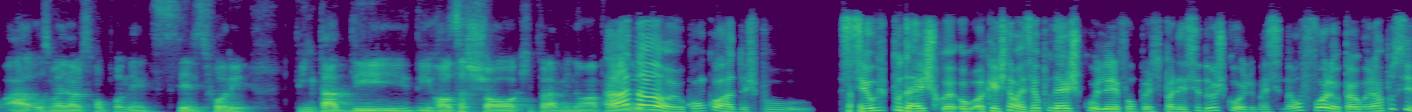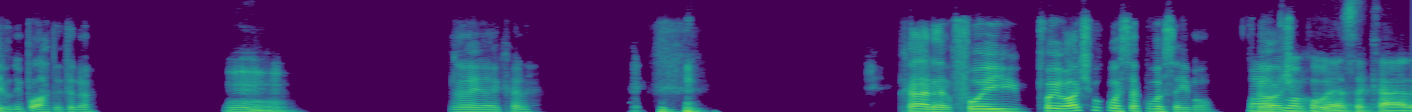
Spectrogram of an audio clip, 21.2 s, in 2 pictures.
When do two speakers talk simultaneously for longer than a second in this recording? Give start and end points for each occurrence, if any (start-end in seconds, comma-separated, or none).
none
